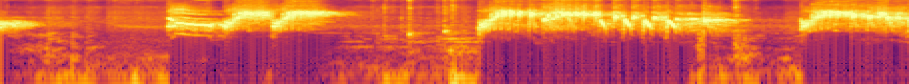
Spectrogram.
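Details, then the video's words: White-rumped shama (kapas tembak) fanning its tail and singing: three bursts of high, fast warbled whistling separated by quieter gaps filled with low rumbling noise. "Kapas tembak gacor buka ekor.. SUARA JERNIH"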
